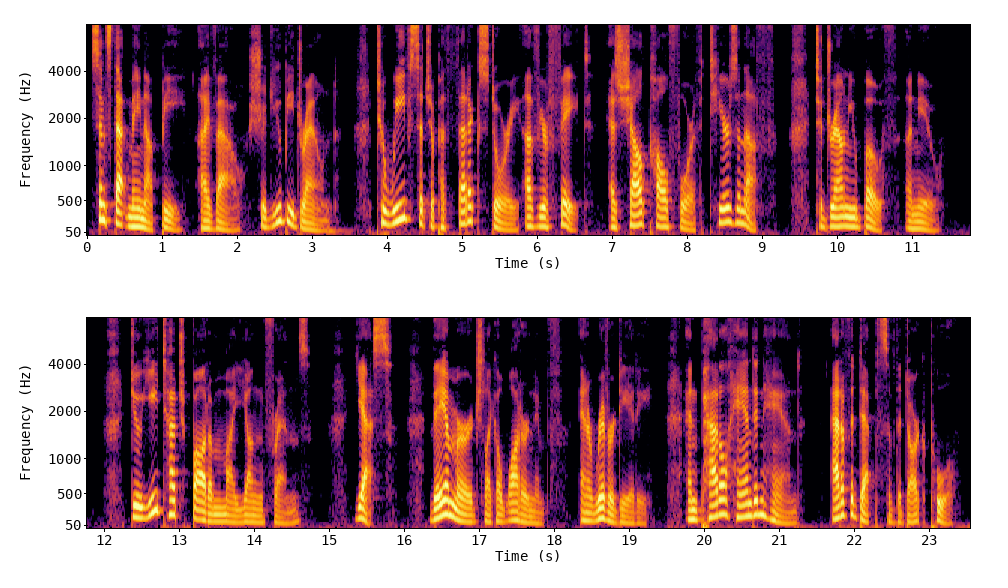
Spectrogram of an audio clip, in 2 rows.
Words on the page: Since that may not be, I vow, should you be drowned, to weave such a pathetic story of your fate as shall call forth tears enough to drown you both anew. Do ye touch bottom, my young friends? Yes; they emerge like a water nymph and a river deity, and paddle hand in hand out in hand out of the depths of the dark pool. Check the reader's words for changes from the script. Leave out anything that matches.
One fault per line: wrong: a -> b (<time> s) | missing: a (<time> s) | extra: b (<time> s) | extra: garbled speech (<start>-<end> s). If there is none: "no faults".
missing: in hand out (21.8 s)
